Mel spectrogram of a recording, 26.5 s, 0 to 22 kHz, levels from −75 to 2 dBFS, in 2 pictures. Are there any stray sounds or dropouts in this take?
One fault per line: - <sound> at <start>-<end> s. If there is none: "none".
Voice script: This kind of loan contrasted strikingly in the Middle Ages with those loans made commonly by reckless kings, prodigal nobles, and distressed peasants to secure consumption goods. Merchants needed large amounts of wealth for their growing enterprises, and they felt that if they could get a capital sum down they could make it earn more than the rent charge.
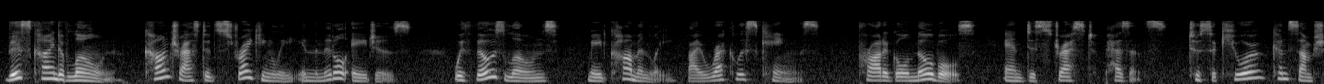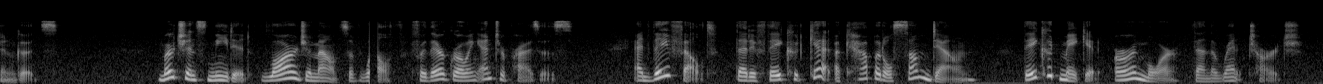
- dropout at 16.9-17.0 s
